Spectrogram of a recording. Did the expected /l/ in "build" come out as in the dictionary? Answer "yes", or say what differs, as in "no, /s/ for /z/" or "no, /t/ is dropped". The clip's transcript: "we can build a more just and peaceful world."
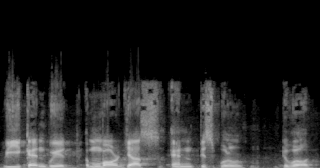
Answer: no, /l/ is dropped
